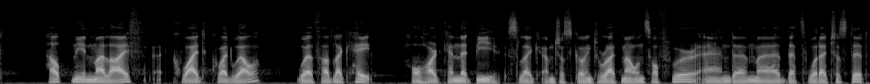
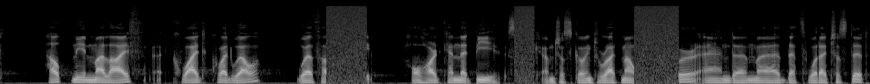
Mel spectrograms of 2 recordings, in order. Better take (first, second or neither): first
